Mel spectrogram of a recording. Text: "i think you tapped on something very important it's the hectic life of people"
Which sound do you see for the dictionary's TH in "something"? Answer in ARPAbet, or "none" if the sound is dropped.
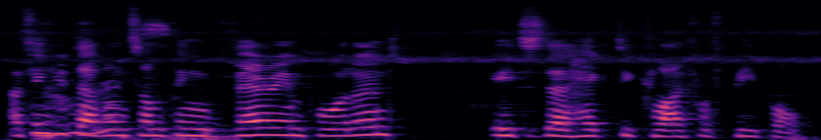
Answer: TH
